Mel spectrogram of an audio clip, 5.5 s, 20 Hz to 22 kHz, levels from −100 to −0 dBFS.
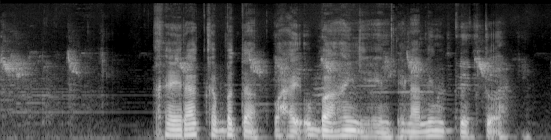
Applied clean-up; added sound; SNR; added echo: neural mask model RNNoise.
